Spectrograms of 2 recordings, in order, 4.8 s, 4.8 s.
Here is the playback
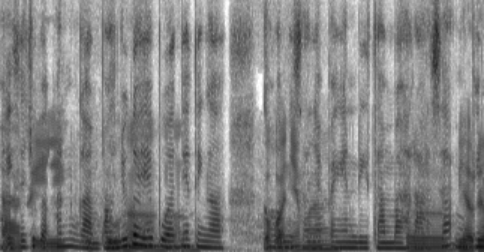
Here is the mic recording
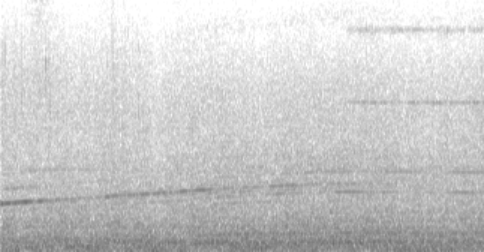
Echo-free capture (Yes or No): Yes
